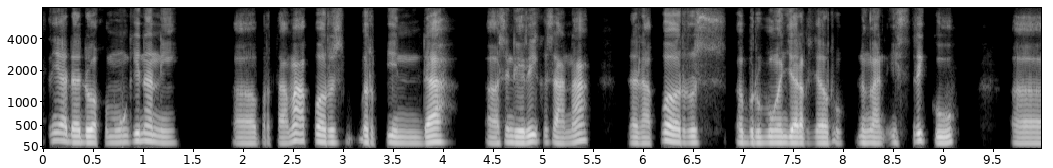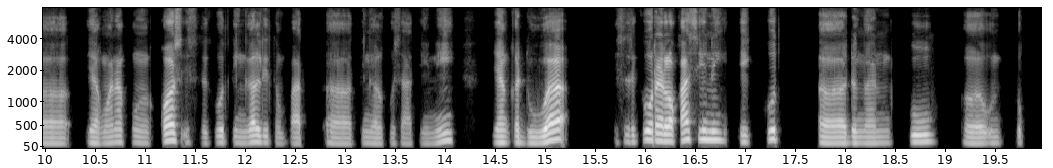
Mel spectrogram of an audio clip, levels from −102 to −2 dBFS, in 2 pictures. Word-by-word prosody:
artinya 165 +3 -3
ada 135 - +3
2 130 -1 +5
kemungkinan 140 +5 -1
nih, 125 -1 -4 0.6
eee, 115 0 -3
pertama 120 +7 0
aku 155 -3 +1
harus 130 -1 -2 0.2
berpindah, 130 0 0 0.3
eee, 120 -1 -3
sendiri 135 +1 +4
ke 135 - -12
sana 125 +5 0 0.5
dan 120 -1 -2
aku 170 +9 0
harus, 130 -2 -1
eee, 130 - -2
berhubungan 125 +1 +1
jarak 125 -2 +4
jauh 120 0 -1
dengan 125 -2 -2
istriku, 130 -1 -1 0.6
eee, 115 -1 -2 0.2
yang 120 -2 -2
mana 135 +2 -1
aku 130 -2 -8
ngekos 165 +7 +5
istriku 125 +1 -6
tinggal 130 +2 +1
di 130 - -4
tempat, 115 0 -7 0.2
eee, 110 -1 -4
tinggalku 115 -3 -8
saat 110 -1 -13
ini. 130 +10 -2 0.4
Yang 130 -1 0
ke-2 125 +11 +7 0.5
istriku 145 +6 +1
relokasi 170 +5 +6
nih 185 -1 +4 0.2
ikut, 180 +7 -1 0.4
eee, 120 -1 +3
denganku, 125 +4 -1 0.3
eee, 115 -1 0
untuk, 125 +2 -15
125 Hz, 140 wpm, -24 LUFS, 120-140 Hz, 0.6 s, ke-2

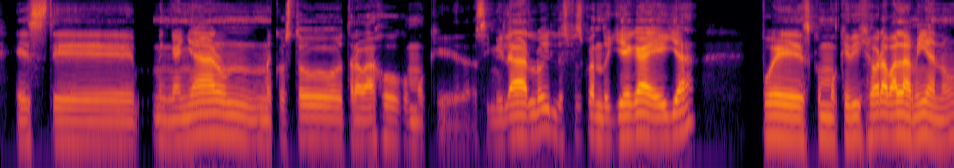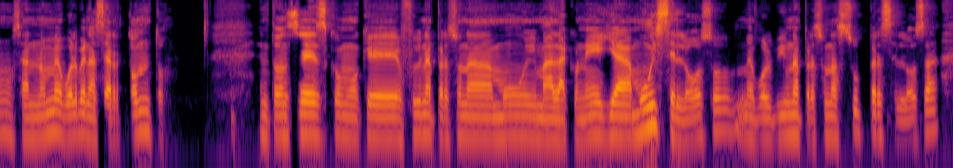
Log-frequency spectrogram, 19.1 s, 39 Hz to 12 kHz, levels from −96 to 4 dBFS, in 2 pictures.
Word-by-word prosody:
este, 100 -1 -1 0.2
me 110 - -14
engañaron, 115 +1 -1
me 100 - -9
costó 110 0 -5
trabajo 105 0 -5
como 95 -1 -14
que - - -21 0.2
asimilarlo, 120 +7 +1
y 145 -4 -9
después 110 -1 -7
cuando 115 -2 -6
llega 120 +4 +6
ella, 125 - +1 0.6
pues 115 -2 +2
como 110 -3 -8
que 110 - -6
dije: 115 +1 -4
"Ahora 125 +1 +4
va 120 - +5
la 125 -2 +7
mía", 120 0 +2
¿no?, 115 +5 -10
o - - -16
sea, 115 +1 -3
no 115 +1 -6
me 135 +1 -2
vuelven 120 0 -2
a - - +1
hacer 105 - +1
tonto. 135 +2 -8 0.9
Entonces, 120 0 +4
como 115 -3 -7
que 110 0 0
fui 125 - -6
una 125 0 -1
persona 115 0 -3
muy 115 +1 -7
mala 105 -1 0
con 105 0 -12
ella, 120 -1 +3
muy 145 +8 0
celoso, 115 +5 +5
me 115 -8 -10
volví 110 +1 -8
una 125 0 -2
persona 120 -1 -5
supercelosa, 125 0 0
115 Hz, 150 wpm, -25 LUFS, 105-125 Hz, 0.9 s, la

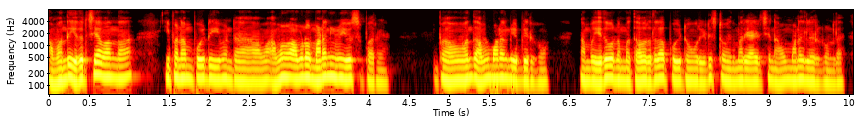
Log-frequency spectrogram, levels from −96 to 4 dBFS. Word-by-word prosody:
அவன் 125 +1 0
வந்து 155 +3 +2
எதிர்ச்சியா 150 +7 +4
வந்தான். 160 +1 -1 0.5
இப்ப 165 - -1
நம்ம 155 -1 +1
போயிட்டு 155 0 +3
இவன்ட்ட 140 -2 -3 0.3
அவன் 135 +1 -3
அவன் 160 +4 +2
அவனோட 160 +1 +4
மனநிலமைய 160 0 +3
யோசிச்சு 150 -2 -1
பாருங்க. 125 -1 -7 0.6
இப்ப 140 - -7
அவன் 140 +1 +1
வந்து 155 +1 +1
அவன் 150 +4 0
மனநிலமை 155 -2 +1
எப்படி 135 0 0
இருக்கும்? 125 0 -9 0.4
நம்ப 135 -1 -2
ஏதோ 155 +5 +5
நம்ப 135 -1 -2
தவறுதலா 135 +3 +2
போயிட்டோம். 135 0 0
ஒரு 125 - -2
இடிச்சிட்டோம். 145 -1 -5
இது 130 - -5
மாதிரி 135 -1 -1
ஆயிருச்சுன்னு, 130 0 -4
அவன் 135 +1 -4
மனநில 135 -1 -1
இருக்கும்ல. 120 0 -8
140 Hz, 205 wpm, -19 LUFS, 130-155 Hz, 0.6 s, ஏதோ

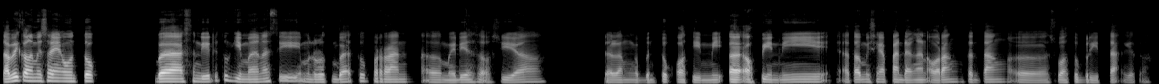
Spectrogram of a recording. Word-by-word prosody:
Tapi 170 - +8
kalau 175 -1 +7
misalnya 160 -1 +4
untuk, 145 +1 +4 0.6
Mbak, 135 0 +10
sendiri 135 0 -1
tuh 200 - -1
gimana 130 -1 0
sih 80 - -2
menurut, 115 -1 -1
Mbak, 120 +1 +1
tuh 150 - -3
peran, 120 -4 0 0.2
eee, 110 -1 -3
media 105 +1 -2
sosial 110 +4 -5 0.6
dalam 105 0 -2
ngebentuk 105 +3 -6
otimi 105 -1 -3
eee, 110 -1 +6
opini 115 +1 -3
atau 110 0 -2
misalnya 115 0 -4
pandangan 105 -2 -1
orang 110 +3 -1
tentang, 115 +1 -4
eee, 100 -2 -5
suatu 105 +1 -4
berita 100 -3 -6
gitu? - - -15
115 Hz, 155 wpm, -22 LUFS, 105-125 Hz, 0.6 s, Mbak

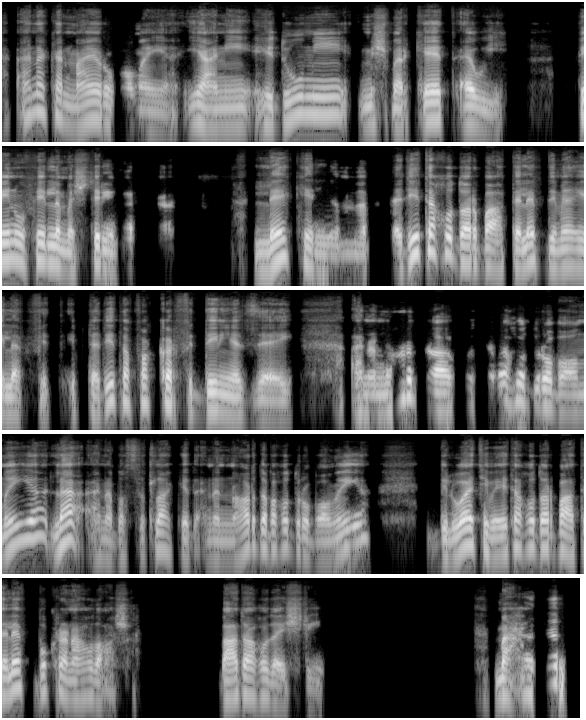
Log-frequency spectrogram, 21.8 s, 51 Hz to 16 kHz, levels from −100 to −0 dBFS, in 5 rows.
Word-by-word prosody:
أنا 175 +5 -3
كان 150 -6 -4
معايا 125 +5 -1
400. 95 -7 -7
يعني 105 +2 -2
هدومي 160 +6 -2
مش 115 +1 -5
ماركات 135 +1 +2
أوي، 100 -6 0 0.5
فين 155 +1 +4
وفين 150 0 +2
لمّا 125 -6 +4
أشتري - - +2
ماركة، - - -6 0.8
لكن 130 - +3
لمّا 95 -1 -6 0.2
ابتديت 195 +7 +5
آخد 195 -6 +3
4000 135 +1 +4
دماغي 120 0 0
لفِّت. - - -3
ابتديت - - -2
أفكر - - +3
في - - -12
الدنيا 115 -5 +2
إزاي. 85 -2 -2 0.5
أنا 110 - -2
النهاردة 120 - +3
كنت - - -19 0.2
باخد 170 -3 0
400 150 - 0
لأ، - - +1
أنا - - -7
بصيت - - -13
لها 145 - +1
كده، 125 - -9
أنا 100 - -7
النهاردة 100 +10 -2
باخد 150 +1 -4
400، 155 - -3 0.4
دلوقتي 165 - +3
بقيت 120 +5 -1
آخد 155 0 0
4000 150 +2 +3
بُكرة 150 - -2
أنا 120 - -1
هاخد 125 +2 -4
10، - - -7 0.6
بعده 130 +3 +4
هاخد 130 0 -3
20. 95 - -5 1.3
ما - - +5
حسبتش - - -1
130 Hz, 145 wpm, -22 LUFS, 110-155 Hz, 1.3 s, ابتديت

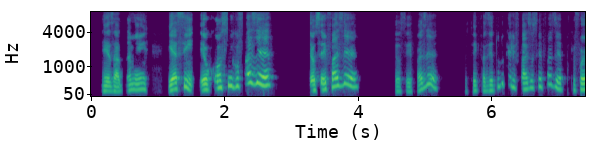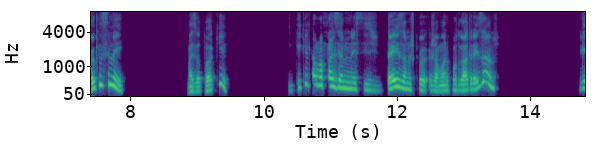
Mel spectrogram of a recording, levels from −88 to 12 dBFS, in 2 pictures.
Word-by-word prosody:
Exatamente. 140 +6 -1 0.3
E 150 - +8
assim, 175 +7 +4
eu 155 0 +6
consigo 215 +8 +1
fazer, 285 -1 +5 0.5
eu 140 - +4
sei 165 +4 +2
fazer, 255 - +3 0.5
eu 120 - -7
sei 115 0 -9
fazer. - - -3 0.4
Eu 105 - -27
sei 135 - -4
fazer, 135 +1 -5
tudo 240 - -10
o 320 - -6
que 275 - -17
ele 225 - -3
faz 175 -4 -2
eu 210 - -4
sei 240 +4 -5
fazer, 235 - -4
porque 160 - -16
foi 160 +3 +5
eu - - +4
que - - -5
ensinei. 265 - 0 1.0
Mas 120 -1 -4
eu 120 - -4
tô 135 +2 -2
aqui. 310 - -3 0.9
E 130 - -19
que 210 - -8
que 310 - -9
ele 300 - -8
estava 285 -2 0
fazendo 230 -6 +1
nesses 165 -7 -6
3 215 +3 +5
anos 170 -3 -2
que 155 - -7
eu 145 - +1
eu - - -9
já 130 - -1
moro 135 +1 -2
em - - -23
Portugal 150 0 -1
há - - -1
3 165 +6 -1
anos. 265 - -2 1.2
Que 185 - -16
que 200 - +2
175 Hz, 215 wpm, -21 LUFS, -, 1.2 s, E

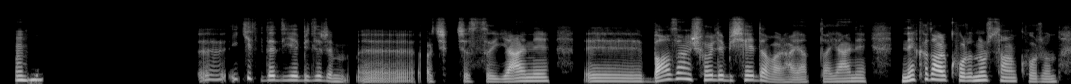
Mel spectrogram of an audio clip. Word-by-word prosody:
Hı 205 - +4
hı. 210 +1 +1 1.6
Iıı, 215 +1 -5
ikisi 250 -6 -5
de 200 -1 +3
diyebilirim, 190 -6 -2
ııı, - - -5
açıkçası. - - -3
Yani, 155 +6 +3 0.3
eee, 150 -1 -2
bazen 220 - +3
şöyle 215 -2 +3
bir - - -2
şey 205 +1 +3
de 180 -6 +2
var 110 -2 -2
hayatta. 115 +3 -4
Yani, 140 +3 -1 0.3
ne 175 +7 +5
kadar 225 -3 +6
korunursan 180 -3 +1
korun, 130 -2 -5
170 Hz, 125 wpm, -24 LUFS, 140-205 Hz, 1.6 s, kadar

